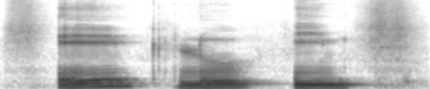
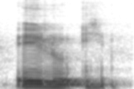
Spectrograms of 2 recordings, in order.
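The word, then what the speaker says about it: אֱלֹהִים: Elohim, le signe ici, n'y prenez pas garde, ça n'empêche pas de lire. Elohim.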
